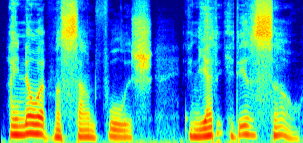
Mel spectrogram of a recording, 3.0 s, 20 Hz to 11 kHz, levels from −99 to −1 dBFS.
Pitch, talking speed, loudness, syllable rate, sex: 130 Hz, 215 wpm, -20 LUFS, 4.8 syllables/s, male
